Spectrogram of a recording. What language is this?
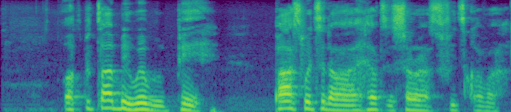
Nigerian Pidgin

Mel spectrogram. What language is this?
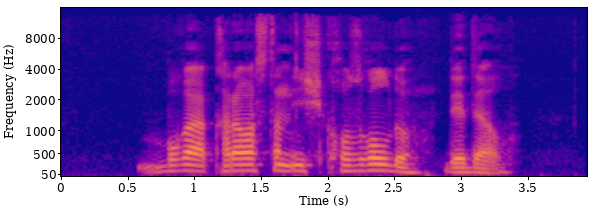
Kyrgyz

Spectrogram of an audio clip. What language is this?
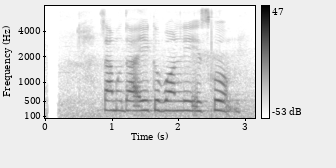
Nepali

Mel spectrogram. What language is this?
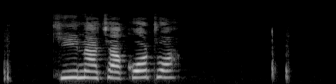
Taita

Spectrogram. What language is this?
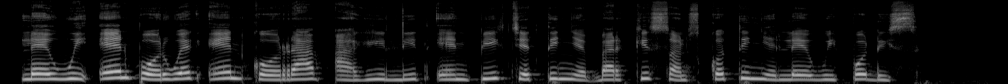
Kalenjin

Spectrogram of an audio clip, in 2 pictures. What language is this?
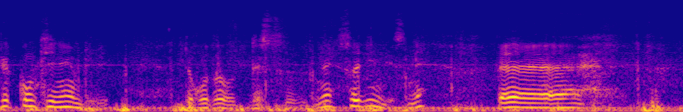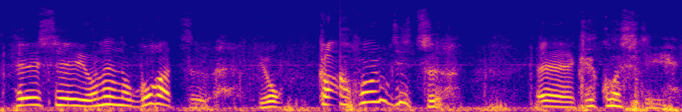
Japanese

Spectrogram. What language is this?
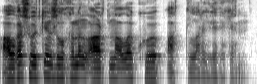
Kazakh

